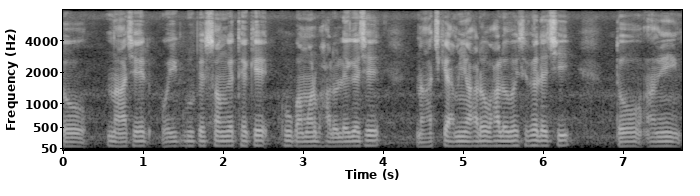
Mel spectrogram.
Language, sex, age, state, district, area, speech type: Bengali, male, 18-30, West Bengal, Howrah, urban, spontaneous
